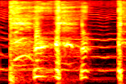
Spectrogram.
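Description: Five short acted cough bursts from an adult woman, with faint background music.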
